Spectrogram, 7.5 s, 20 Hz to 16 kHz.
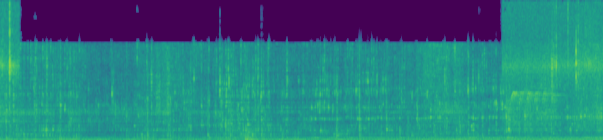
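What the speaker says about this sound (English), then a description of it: "you use the funnel or something like that some container to, to drain drain this completely off." Coolant drains from the cooling system of a Suzuki SV 1000 motorcycle, a steady pouring and trickling of liquid into a container, continuous and close, over a faint low hum, with no talking.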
